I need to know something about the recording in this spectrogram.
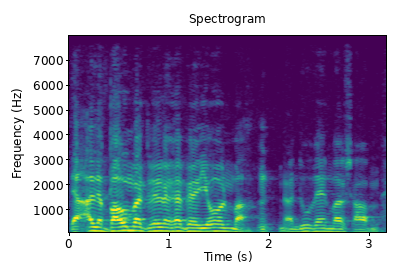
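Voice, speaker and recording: An actor playing a jovial, mocking tavern regular with a Silesian accent, teasing and exclaiming in a German radio play. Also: male voice, medium pitch, expressive, fast talker, a bit bright, highs cut off. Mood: gleeful.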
